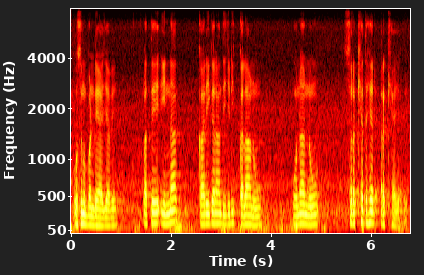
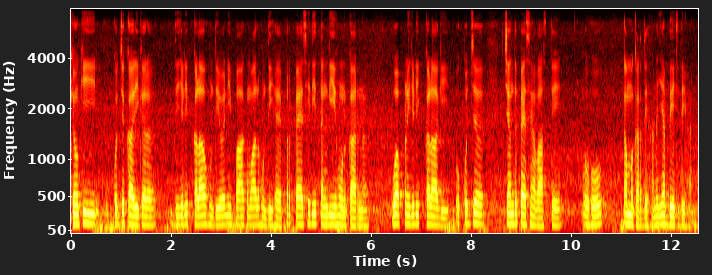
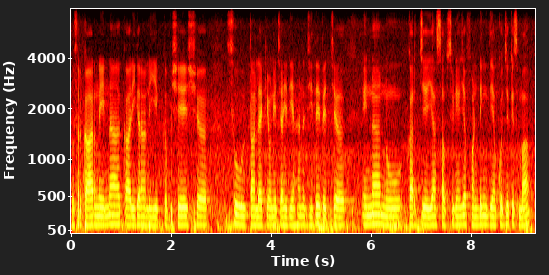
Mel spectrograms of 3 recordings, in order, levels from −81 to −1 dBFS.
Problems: background sounds at intervals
